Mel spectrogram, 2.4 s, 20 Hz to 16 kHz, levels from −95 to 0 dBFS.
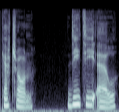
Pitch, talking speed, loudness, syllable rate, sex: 170 Hz, 100 wpm, -19 LUFS, 3.0 syllables/s, female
